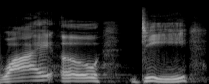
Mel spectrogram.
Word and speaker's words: yod: section 10 is uh the Hebrew letter is spelled yo D and it's pronounced yod so let's read it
